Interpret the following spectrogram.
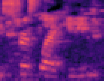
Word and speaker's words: Strzelecki: can have two movies my name is stress likey and some of you know it's not as scary as it sounds and so those who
